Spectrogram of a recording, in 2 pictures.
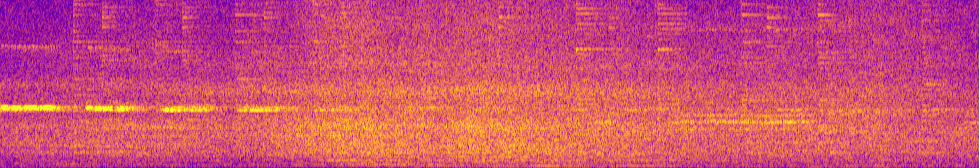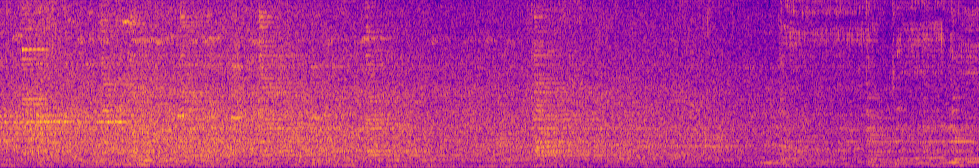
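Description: Acoustic guitar strummed as a song's introduction, largely covered by a loud, steady rushing noise that swells a few seconds in and slowly eases toward the end.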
